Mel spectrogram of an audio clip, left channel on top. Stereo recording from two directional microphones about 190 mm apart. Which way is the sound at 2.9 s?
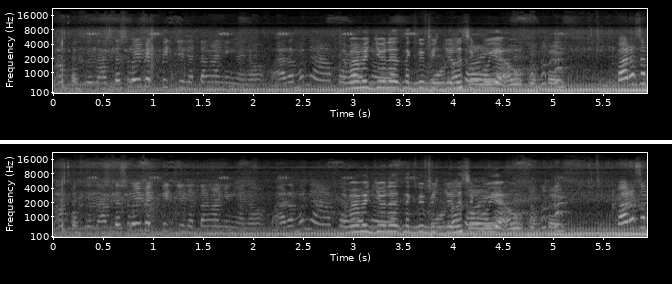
45° right (ahead or behind).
